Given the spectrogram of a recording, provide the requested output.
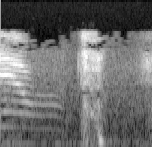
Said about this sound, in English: Kitty. Meow. Here, kitty, kitty, kitty, kitty.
